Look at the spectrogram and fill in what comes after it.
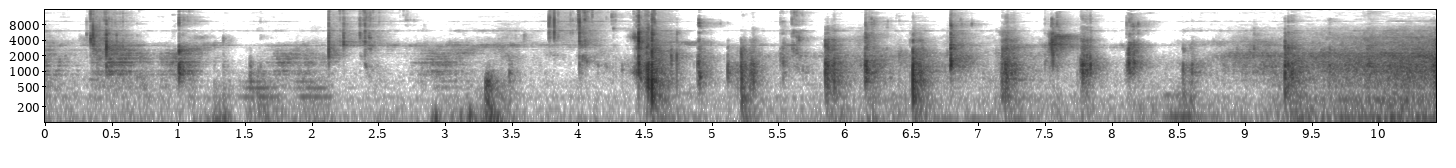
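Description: Close-miked chewing of food: wet mouth smacks and crunching bites, with a quick run of sharp clicks from about four to eight seconds in.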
